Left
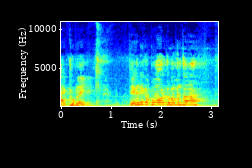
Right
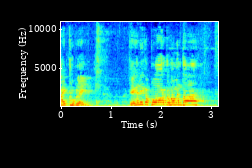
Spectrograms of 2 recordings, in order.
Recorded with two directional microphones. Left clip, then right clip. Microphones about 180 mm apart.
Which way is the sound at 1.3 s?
65° right (ahead or behind).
